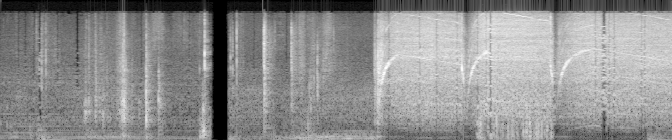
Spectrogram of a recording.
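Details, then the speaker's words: DeWalt drill after replacing a burnt armature with one from a donor drill: spins up to a steady high whine rising and falling with the trigger, no grinding or stutter; running normally after repair. "Wow well I'd say it drills pretty good"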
